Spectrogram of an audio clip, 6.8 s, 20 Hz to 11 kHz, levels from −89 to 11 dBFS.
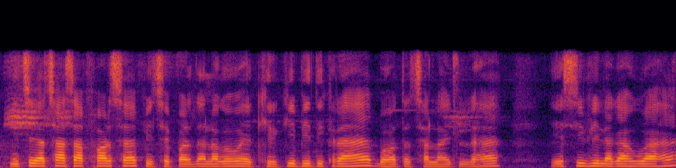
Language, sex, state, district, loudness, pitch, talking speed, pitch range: Hindi, male, Bihar, Muzaffarpur, -18 LUFS, 165 Hz, 205 wpm, 155-175 Hz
